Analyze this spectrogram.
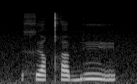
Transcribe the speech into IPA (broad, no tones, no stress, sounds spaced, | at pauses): x ø qʰ y b y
